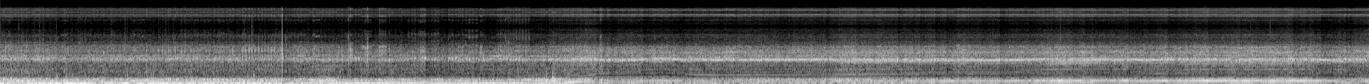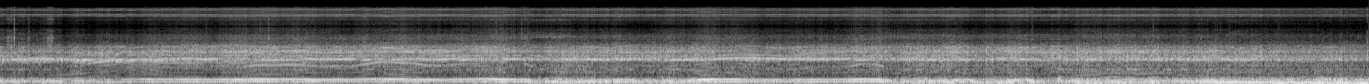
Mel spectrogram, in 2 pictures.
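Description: Turbocharged Polaris Dragon snowmobile engine running under way, heard from the handlebars with a low wind rumble over it for the first few seconds. The engine pitch holds steady, then from about halfway rises and falls again and again as the throttle is worked, over a steady high whine.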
